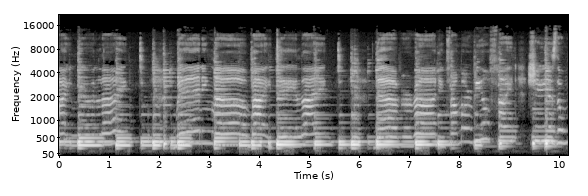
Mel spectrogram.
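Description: Ukulele strummed in a steady run of chords, with a woman's voice singing along over it.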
